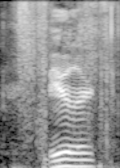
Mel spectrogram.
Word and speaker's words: Bueller: Bueller. Yeah, that rhymes with fuel.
